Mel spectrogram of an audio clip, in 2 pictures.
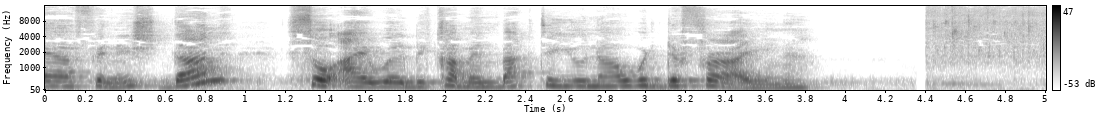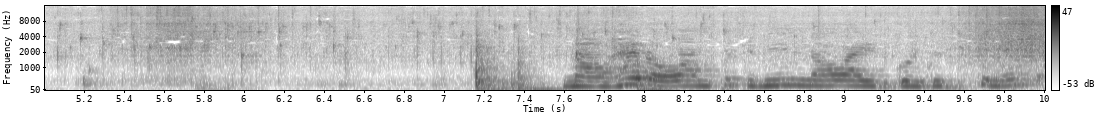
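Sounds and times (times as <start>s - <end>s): hot oil sizzling in a frying pan: 4.4s - 10.0s.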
